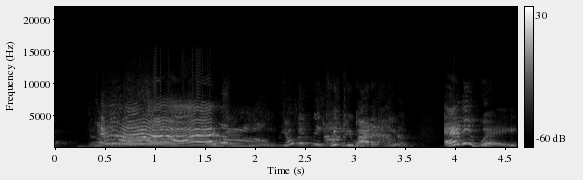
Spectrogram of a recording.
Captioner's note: general outcry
